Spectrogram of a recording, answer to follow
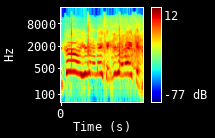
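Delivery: very high-pitched mock cheer. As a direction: squeal encouragement like a comic supporter. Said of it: "We were cheering for Peter".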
